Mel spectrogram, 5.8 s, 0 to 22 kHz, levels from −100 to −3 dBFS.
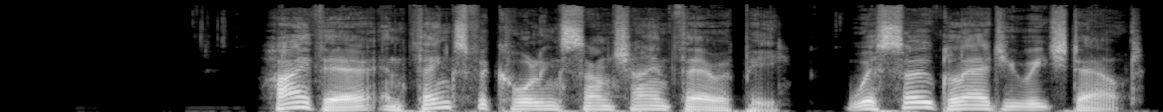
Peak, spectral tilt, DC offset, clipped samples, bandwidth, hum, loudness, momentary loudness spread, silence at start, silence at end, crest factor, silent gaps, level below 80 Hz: -2 dBFS; -5 dB/octave; under 0.1%; under 0.1%; 18 kHz; none; -19 LUFS; 10 LU; 1.35 s; 0.15 s; 16 dB; 3.99-4.03 s; -36 dBFS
